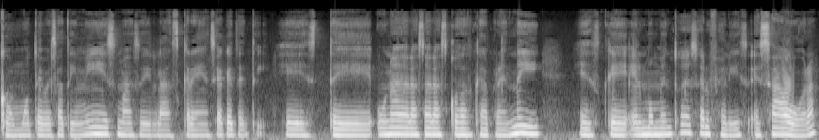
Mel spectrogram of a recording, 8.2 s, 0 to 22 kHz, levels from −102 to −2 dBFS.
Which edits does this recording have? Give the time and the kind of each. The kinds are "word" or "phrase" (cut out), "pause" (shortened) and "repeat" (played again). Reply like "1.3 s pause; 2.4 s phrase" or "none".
2.4 s word; 2.7 s pause; 4.2 s repeat

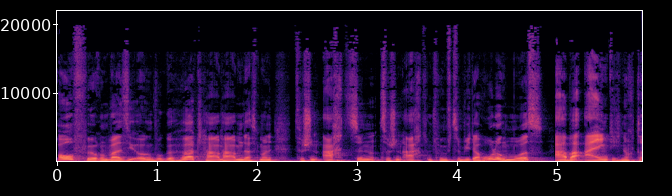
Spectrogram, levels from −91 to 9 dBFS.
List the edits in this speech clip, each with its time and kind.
1.6 s repeat; 3.2 s word; 4.5 s word

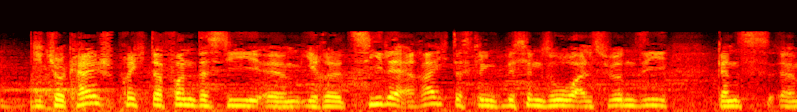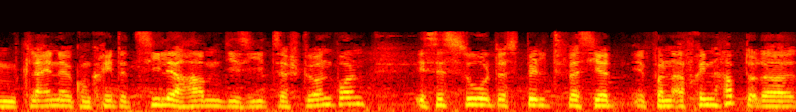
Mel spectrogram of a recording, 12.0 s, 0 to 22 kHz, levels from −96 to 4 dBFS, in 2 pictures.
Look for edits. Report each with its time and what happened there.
none

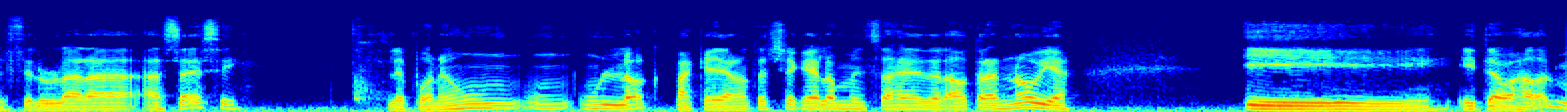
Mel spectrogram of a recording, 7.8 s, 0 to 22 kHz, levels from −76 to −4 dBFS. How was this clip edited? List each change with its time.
none

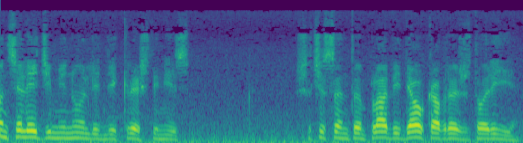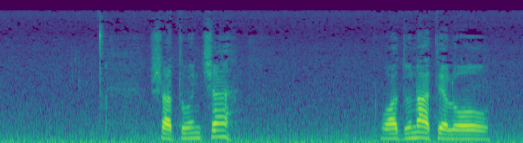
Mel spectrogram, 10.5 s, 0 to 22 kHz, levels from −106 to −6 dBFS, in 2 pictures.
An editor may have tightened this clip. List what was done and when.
3.1 s word

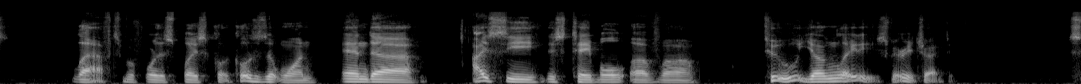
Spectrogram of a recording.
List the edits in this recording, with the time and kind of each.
3.3 s pause

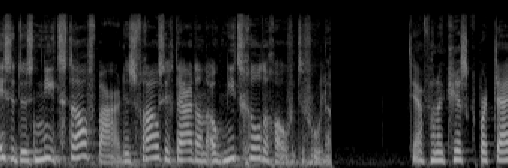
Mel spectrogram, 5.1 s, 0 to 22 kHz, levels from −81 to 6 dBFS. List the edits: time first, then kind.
1.6 s word

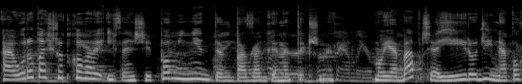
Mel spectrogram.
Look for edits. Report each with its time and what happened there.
1.1 s phrase

